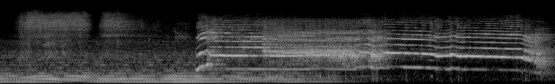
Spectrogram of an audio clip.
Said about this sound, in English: The kid screams as the trolls eat his mum, the end.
